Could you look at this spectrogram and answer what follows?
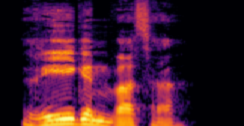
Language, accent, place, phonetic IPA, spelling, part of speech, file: German, Germany, Berlin, [ˈʁeːɡn̩ˌvasɐ], Regenwasser, noun, De-Regenwasser.ogg
- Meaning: rainwater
